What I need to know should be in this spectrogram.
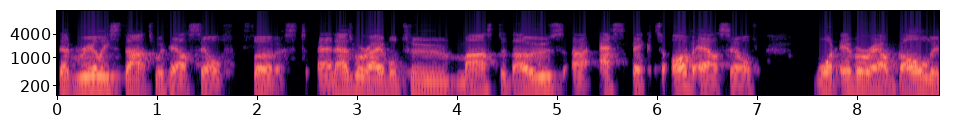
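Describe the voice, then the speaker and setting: At a fairly slow pace, a man with an Australian accent talks in a fairly high pitch. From Sydney, Australia. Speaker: life coach and trainer. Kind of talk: live webinar presentation. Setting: online video webinar. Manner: hesitant, many fillers.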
